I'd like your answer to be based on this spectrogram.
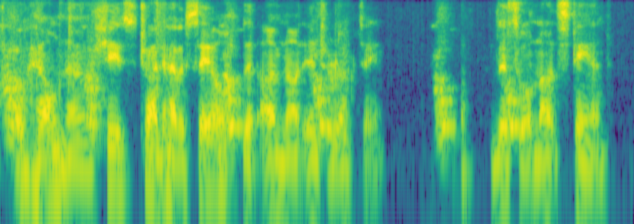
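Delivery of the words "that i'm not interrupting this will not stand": normal talking voice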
